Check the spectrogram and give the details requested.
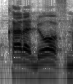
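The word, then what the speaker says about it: Karalev (Королёв): Então a gente vai ter aqui o Sergei Korolev ou Karalev na, na pronúncia russa.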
